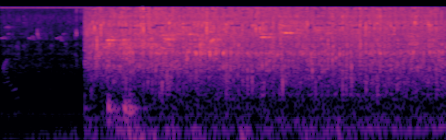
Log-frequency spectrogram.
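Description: Water gushing steadily from an open pipe outlet into a concrete channel, a continuous rushing noise that starts about a second in.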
